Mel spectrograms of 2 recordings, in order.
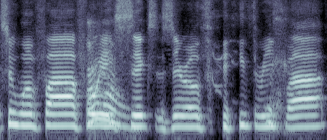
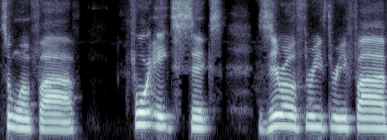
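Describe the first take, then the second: First: The number is said at normal, faster speed. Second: The number is said more slowly.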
